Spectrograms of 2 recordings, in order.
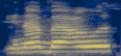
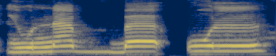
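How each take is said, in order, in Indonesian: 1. Hamzah sebelum akhiran terdengar samar. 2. Hamzah sebelum akhiran terdengar jelas. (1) "jangan yunabba'ul" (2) "diperjelas hamzahnya"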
